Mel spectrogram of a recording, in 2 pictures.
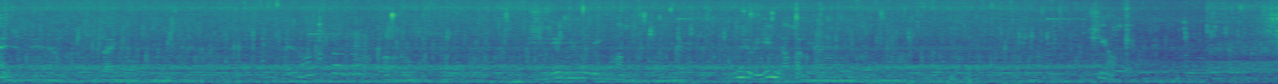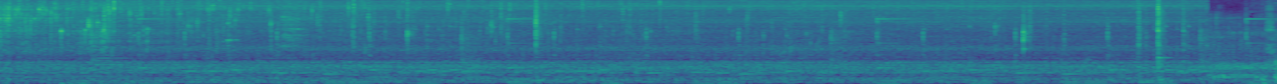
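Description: Hot oil sizzles and bubbles steadily in a pan.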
